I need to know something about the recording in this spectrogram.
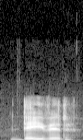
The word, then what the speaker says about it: D4vd: But apparently that mean or his name is pronounced David who was like an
